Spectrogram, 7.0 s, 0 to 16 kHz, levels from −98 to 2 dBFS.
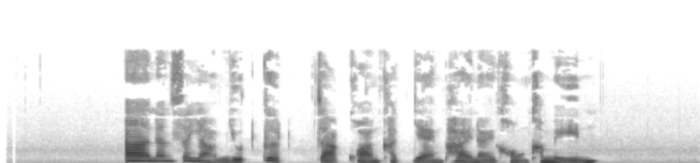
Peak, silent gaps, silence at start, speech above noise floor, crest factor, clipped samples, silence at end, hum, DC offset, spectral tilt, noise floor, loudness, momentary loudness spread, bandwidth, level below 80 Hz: -8 dBFS; none; 1.25 s; 37 dB; 22 dB; under 0.1%; 1 s; none; under 0.1%; -5.5 dB/octave; -65 dBFS; -28 LUFS; 11 LU; 11.5 kHz; -78 dBFS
